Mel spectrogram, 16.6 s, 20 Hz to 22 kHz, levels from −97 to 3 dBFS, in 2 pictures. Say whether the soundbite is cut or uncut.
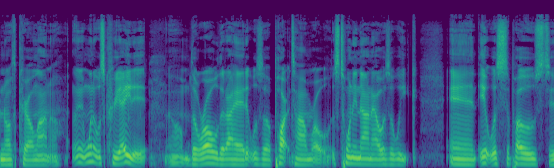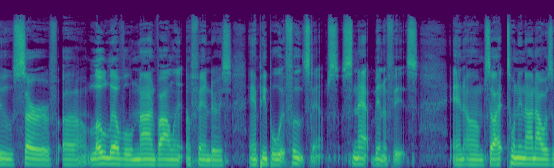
cut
